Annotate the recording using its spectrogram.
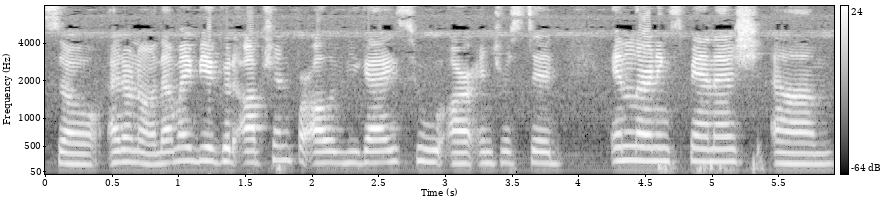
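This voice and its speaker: The speaker has a Visayan Filipino accent. Intonation is monotone and flat, at a moderate pace. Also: woman, medium pitch for a woman. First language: Bisaya (Cebuano). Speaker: vlogger. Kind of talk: casual vlog talk. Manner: many fillers (um, uh, like).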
